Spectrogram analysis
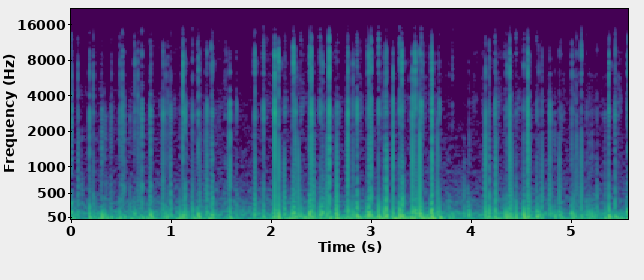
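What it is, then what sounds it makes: Bar of soap tapped with fingers. Fingers tap rapidly and unevenly on a solid bar of soap. The taps land as dense, dull, low thuds with short, crisp clicks that stop almost at once.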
